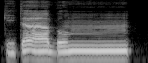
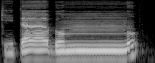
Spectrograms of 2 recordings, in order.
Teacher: So we'll make Idgham, Gunna with a long nasal sound. Kitabum, Mim pesh mu, Kitabum mu.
